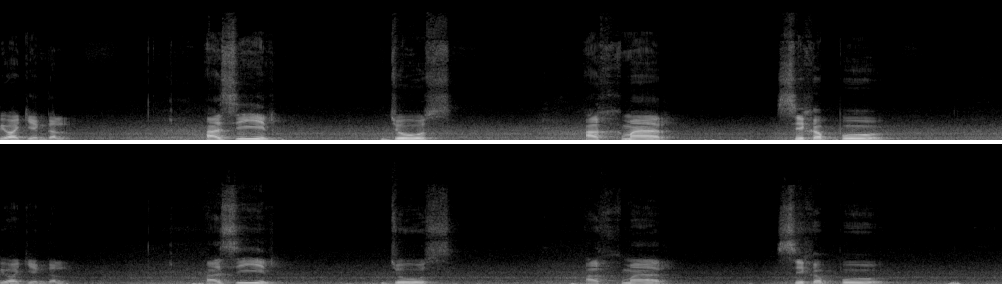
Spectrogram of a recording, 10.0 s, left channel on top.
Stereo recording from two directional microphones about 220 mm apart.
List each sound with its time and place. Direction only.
0.0 s speech: centre (ahead or behind)
2.0 s speech: centre (ahead or behind)
4.2 s speech: centre (ahead or behind)
5.8 s speech: centre (ahead or behind)
7.8 s speech: centre (ahead or behind)
8.4 s speech: 30° left (ahead or behind)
